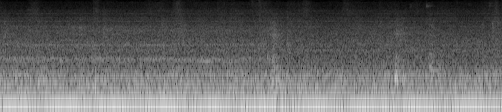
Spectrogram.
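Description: A stopped subway train hums with a steady low rumble.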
